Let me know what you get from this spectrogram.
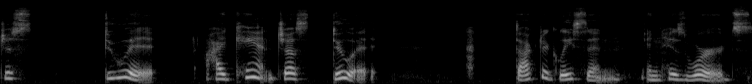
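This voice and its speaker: Long, frequent pauses break up a woman's very slow speech. Her high pitch carries a dark, mellow tone with ordinary pitch variation. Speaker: vlogger with chronic illness. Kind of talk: personal video diary. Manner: halting, searching for words.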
